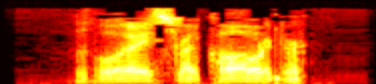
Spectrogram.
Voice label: "voice-recorder", English; nouns

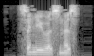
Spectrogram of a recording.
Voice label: "sinuousness", english

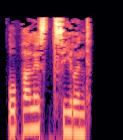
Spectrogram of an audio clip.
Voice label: "opaleszierend", German; adjectives

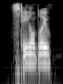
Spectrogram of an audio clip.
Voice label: "steel-blue", English; adjectives

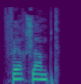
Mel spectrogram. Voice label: "verschlampt", German; adjectives

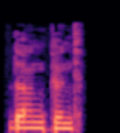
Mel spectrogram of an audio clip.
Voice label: "dankend", German; adjectives

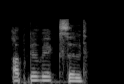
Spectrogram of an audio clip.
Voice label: "abgewechselt", German; adjectives

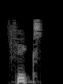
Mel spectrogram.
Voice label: "fix", German; adjectives

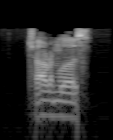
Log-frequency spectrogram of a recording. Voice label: "charmless", English; adjectives

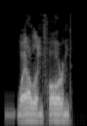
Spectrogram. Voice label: "well-informed", English; adjectives

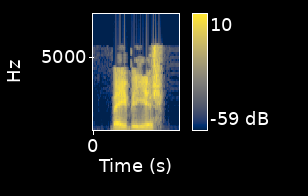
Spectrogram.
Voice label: "babyish", English; adjectives

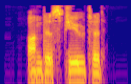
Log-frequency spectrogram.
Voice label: "undisputed", English; adjectives

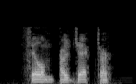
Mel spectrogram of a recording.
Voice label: "film-projector", English; nouns

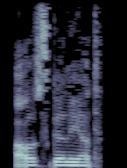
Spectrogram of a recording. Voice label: "ausgeleert", German; adjectives

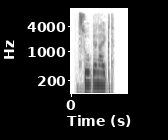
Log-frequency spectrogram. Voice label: "zugeneigt", German; adjectives

